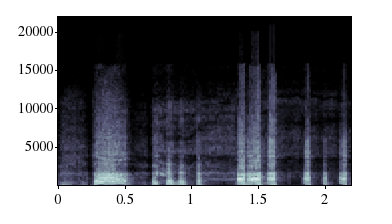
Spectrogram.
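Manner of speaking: high, loud burst of laughter. Real, not acted. Host laughs at late start.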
